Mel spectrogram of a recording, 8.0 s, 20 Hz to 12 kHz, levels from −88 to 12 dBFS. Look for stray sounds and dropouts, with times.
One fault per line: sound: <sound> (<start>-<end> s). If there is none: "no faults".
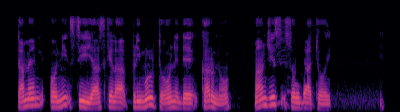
no faults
